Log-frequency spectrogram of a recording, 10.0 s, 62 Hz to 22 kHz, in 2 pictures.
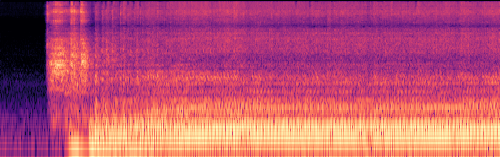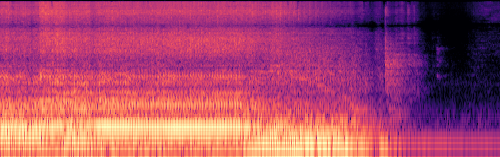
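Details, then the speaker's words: Honda GL400 Silverwing cafe racer twin, first start after the carburettors were rebuilt with new jets and adjusters. It fires straight up and holds a fast, steady idle without dropping back, so the idle speed is set a little too high. "think that's I had a l a little too high"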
